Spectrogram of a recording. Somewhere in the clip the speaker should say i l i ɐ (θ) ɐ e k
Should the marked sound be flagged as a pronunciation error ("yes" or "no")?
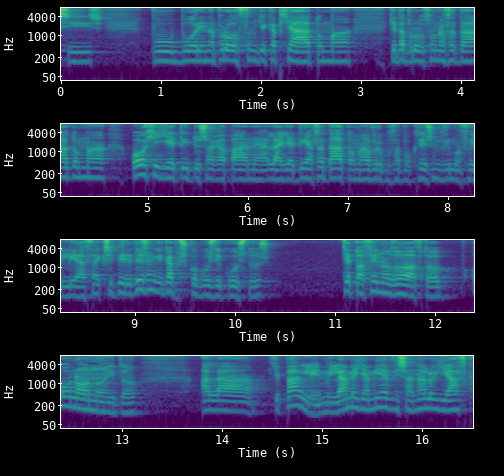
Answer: no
